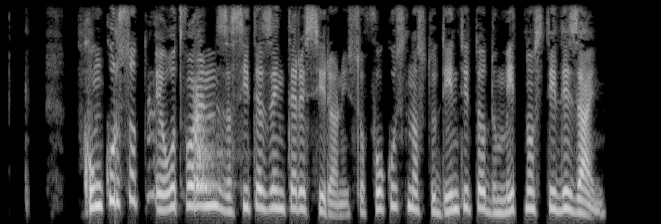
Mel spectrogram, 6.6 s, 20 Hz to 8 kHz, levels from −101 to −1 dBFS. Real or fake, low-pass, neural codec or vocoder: real; 7.2 kHz; none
